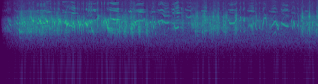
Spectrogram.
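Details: Bird song: a dense, continuous stream of rapid high chirps, twitters and short warbled whistles, rattling along quickly without pause for over six seconds.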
